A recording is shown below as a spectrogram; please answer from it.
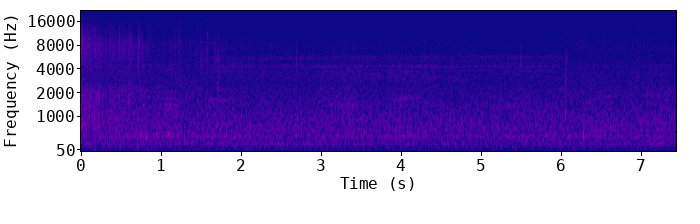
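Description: Bees swarm through a flowering maple tree, a faint, steady hum and airy buzz hanging in the open air, with a few soft rustles.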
